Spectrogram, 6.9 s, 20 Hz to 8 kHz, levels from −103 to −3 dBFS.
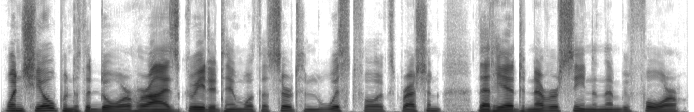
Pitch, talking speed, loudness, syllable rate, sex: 120 Hz, 190 wpm, -20 LUFS, 5.0 syllables/s, male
